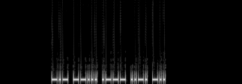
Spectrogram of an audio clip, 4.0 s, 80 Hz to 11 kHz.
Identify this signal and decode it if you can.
Morse code, heard as a keyed tone, about 40 wpm, 700 Hz. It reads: K7JFD
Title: NA SOTA Chaser Callsigns 40wpm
